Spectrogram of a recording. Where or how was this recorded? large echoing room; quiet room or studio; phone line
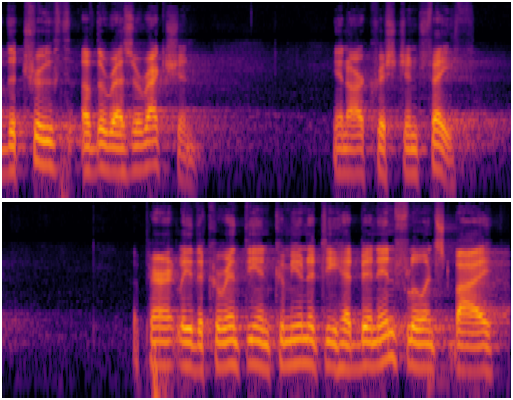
large echoing room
